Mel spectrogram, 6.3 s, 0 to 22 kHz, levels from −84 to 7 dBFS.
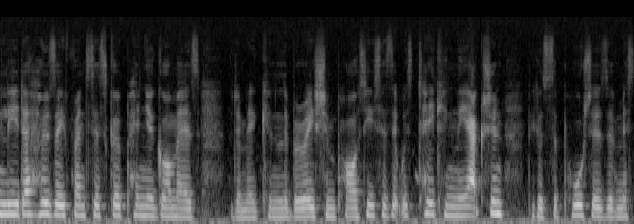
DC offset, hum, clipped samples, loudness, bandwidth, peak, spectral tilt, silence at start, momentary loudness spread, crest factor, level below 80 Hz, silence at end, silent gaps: under 0.1%; none; under 0.1%; -23 LUFS; 16 kHz; -2 dBFS; -7 dB/octave; 0 s; 10 LU; 20 dB; -42 dBFS; 0 s; none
